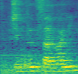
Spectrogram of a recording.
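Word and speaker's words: Chintan Sadhwani: My name is Chintan Sarwani, C-H-I-N-T-A-M, space, S-A-D-H-W-A-N-I, and nothing is silent.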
